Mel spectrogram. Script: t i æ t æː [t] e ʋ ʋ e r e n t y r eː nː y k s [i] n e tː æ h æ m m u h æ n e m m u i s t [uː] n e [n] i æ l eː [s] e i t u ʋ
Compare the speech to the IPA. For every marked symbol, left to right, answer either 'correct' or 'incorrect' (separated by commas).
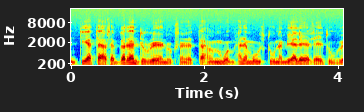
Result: incorrect, incorrect, correct, incorrect, correct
